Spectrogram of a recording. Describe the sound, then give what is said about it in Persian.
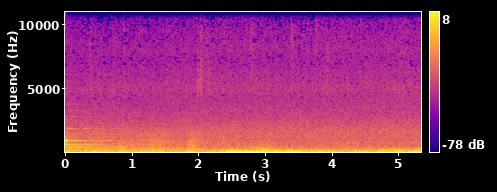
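Thunder rolls low and heavy through a steady downpour of rain during a thunderstorm, the rumble swelling louder about halfway through before easing back under the constant patter. “یه رعد و برق شد بارون گرفت”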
